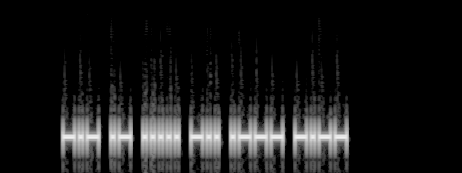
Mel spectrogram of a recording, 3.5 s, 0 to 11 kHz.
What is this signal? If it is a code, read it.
Morse code, heard as a keyed tone, about 40 wpm, 700 Hz. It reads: KA5DJY
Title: USA Call Signs - 6 Characters - 4x Character Spacing - 40wpm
